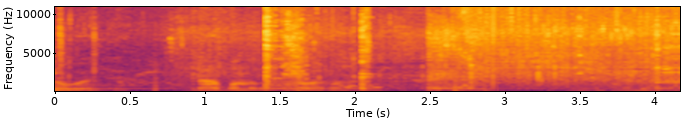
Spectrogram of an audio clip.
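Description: A metal spatula scrapes and clatters in a metal wok.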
